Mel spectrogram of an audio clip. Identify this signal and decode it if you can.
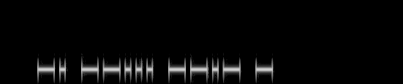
Morse code, heard as a keyed tone, about 22 wpm, 700 Hz. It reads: N7QT
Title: K1USN SST QSO Practice - 22wpm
